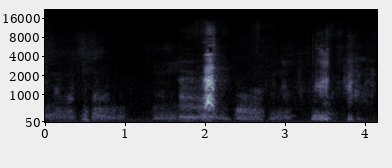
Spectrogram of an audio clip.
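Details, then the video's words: Five-week-old giant schnauzer puppies: buzzy low growls broken by a loud, high yap in the middle, then a shorter squeaky yelp and more soft grumbling. "giant schnauzer"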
